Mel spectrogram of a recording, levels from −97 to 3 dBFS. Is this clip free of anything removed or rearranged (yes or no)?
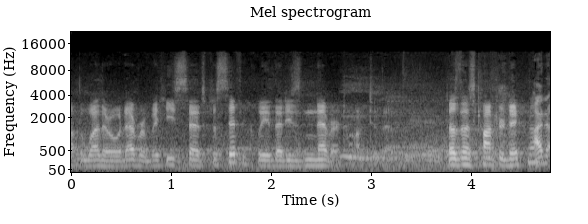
yes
